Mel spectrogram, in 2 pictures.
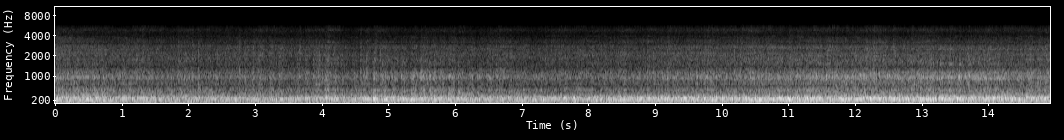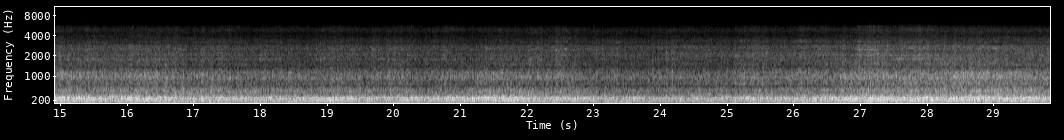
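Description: Freight train cars rolling past at speed: a steady, loud noise of steel wheels running on the rails that swells and eases slightly as the cars go by.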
